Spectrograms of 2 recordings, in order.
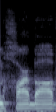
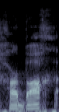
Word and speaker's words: Harbaugh: It's just like, it's not as bad as my wide receiver core corpse situation that I got going on, but Jim Harbaugh versus Harbaugh, I always, for some reason, pronounce that G-H,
